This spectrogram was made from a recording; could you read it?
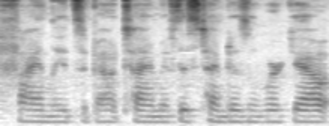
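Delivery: muttered under breath. Narrating a game, the speaker voices a character stepping through a mirror, mumbling under his breath. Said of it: "kind of mumble under his breath".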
